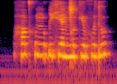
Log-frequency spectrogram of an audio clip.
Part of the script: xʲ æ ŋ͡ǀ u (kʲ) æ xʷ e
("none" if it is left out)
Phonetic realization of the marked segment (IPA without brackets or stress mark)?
kʲ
